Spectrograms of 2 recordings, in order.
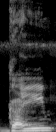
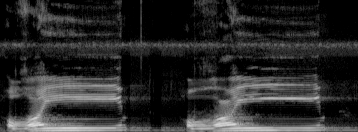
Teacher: غین کو موٹا کر کے پڑھیں گے کیونکہ یہ حروف مستعلیہ میں سے ہے، اور اسے کھینچ کر بھی پڑھیں گے کیونکہ اس کے اوپر مد ہے.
